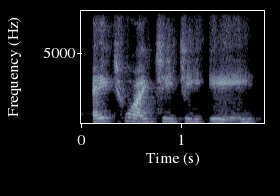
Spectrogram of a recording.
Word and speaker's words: hygge: and i can't i've i looked up how to pronounce this word h-y-g-g-e hygge nicely done thank you i did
